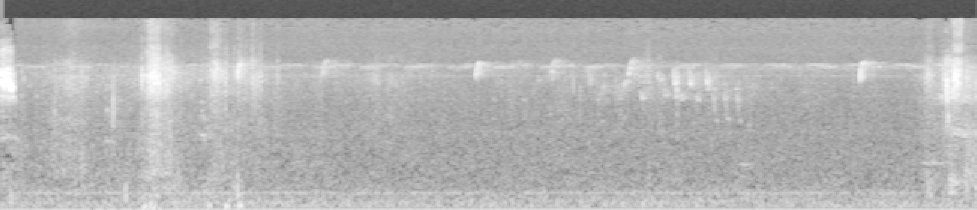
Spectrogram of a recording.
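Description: Faint outdoor ambience: a steady high insect drone with short high chirps scattered through, and a brief rustle of handled leaves about a second in.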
